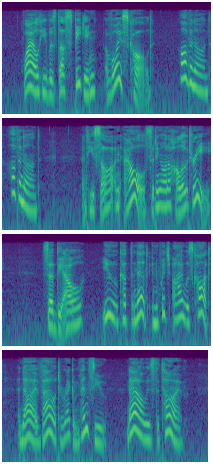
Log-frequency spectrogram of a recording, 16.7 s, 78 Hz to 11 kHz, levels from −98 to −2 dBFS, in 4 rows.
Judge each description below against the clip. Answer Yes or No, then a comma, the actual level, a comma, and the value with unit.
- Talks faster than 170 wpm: No, average, 150 wpm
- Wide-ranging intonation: Yes, wide, 6.4 semitones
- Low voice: No, high, 230 Hz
